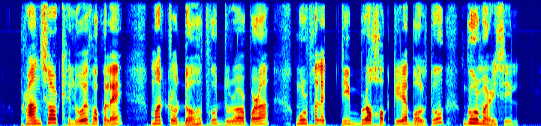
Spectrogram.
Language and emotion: Assamese, fearful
